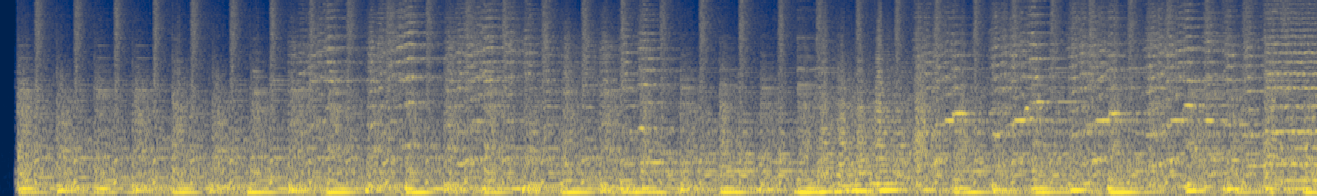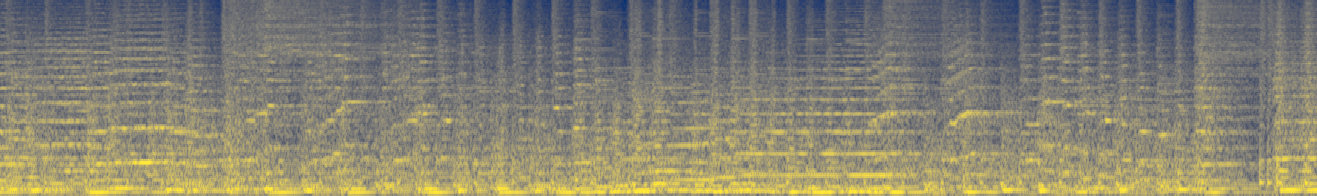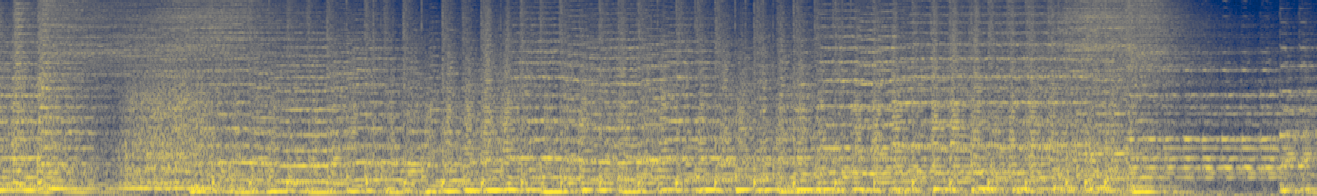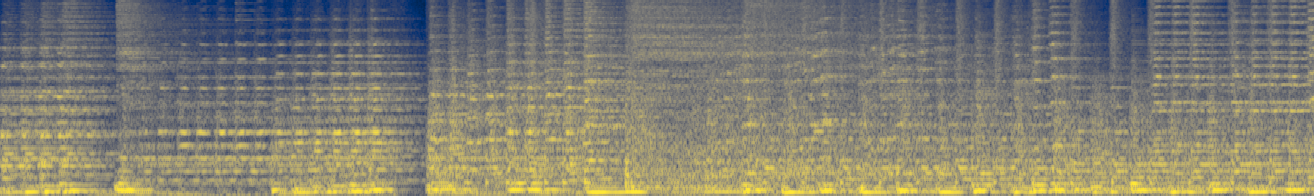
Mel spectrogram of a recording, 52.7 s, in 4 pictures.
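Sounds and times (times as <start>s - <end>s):
trailer music without choir: 0.1s - 52.6s.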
